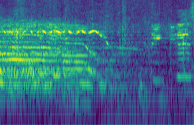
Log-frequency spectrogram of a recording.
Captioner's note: crowd cheering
